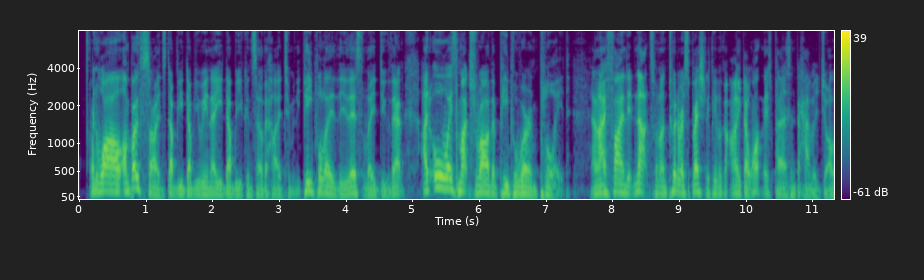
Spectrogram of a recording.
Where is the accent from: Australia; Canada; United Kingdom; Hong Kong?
United Kingdom; a British man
